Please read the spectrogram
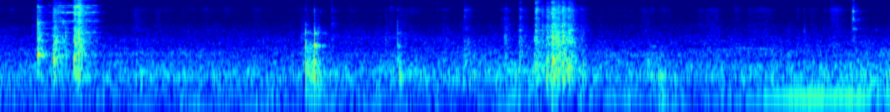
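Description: Metal-on-metal clinks of a spanner and motorcycle front-shock parts being handled, in three short clusters: about half a second in, at about three seconds, and around five and a half seconds.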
